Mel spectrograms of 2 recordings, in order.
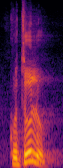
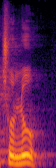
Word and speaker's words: Cthulhu: ¿Cómo se dice Chulu? Cthulhu. ¿Cthulhu? Había gente que decía Chulú. Yo era uno de esos.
